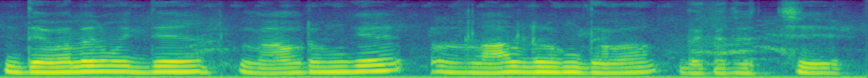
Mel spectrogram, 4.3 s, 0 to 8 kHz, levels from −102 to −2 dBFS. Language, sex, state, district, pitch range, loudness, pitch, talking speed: Bengali, male, Assam, Hailakandi, 140-170 Hz, -13 LUFS, 160 Hz, 125 wpm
